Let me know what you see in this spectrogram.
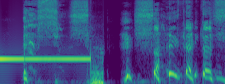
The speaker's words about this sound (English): Did you put the bleep of that? No, that was from the audio.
